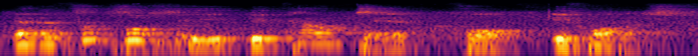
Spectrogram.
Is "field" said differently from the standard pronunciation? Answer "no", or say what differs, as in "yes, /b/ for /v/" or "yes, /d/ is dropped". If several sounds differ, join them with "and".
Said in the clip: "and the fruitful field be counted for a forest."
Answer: yes, /l/ is dropped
